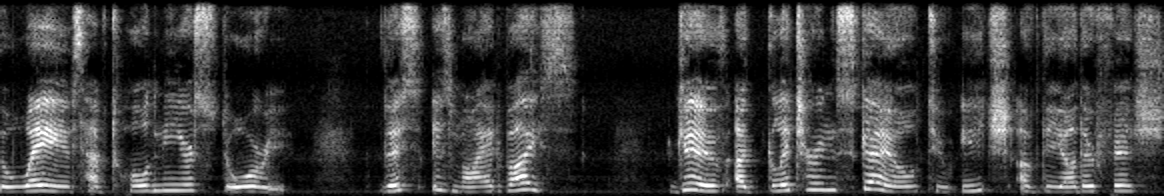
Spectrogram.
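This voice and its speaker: Using a put-on character voice, a woman speaks at a fairly high pitch and a very slow pace. The recording is very clean, with a silent background. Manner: wise, advising.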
